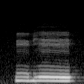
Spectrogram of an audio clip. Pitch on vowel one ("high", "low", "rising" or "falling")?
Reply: high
